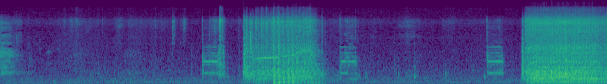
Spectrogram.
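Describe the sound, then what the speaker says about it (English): A sewing machine stitching rows of quilt blocks together, running in a few bursts of rapid whirring, with short pauses and soft clicks between the runs and a long final run. "So we're going to stitch these rows together."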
